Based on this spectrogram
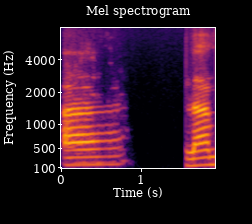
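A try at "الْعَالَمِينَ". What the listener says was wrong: আলা। আইন টান দেবেন, লাম টান হবে না। আলা।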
